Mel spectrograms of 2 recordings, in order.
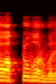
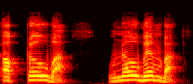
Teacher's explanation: British একসেন্টে আর এর উচ্চারণটা বেশিরভাগ তারা করে না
